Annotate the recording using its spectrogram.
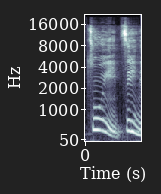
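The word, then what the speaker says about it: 最近: 요즘이란 표현을 중국어로는 最近 이라고 하는데요. 사실 이 最近 은 최근이라는 한자의 중국식 발음이에요.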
